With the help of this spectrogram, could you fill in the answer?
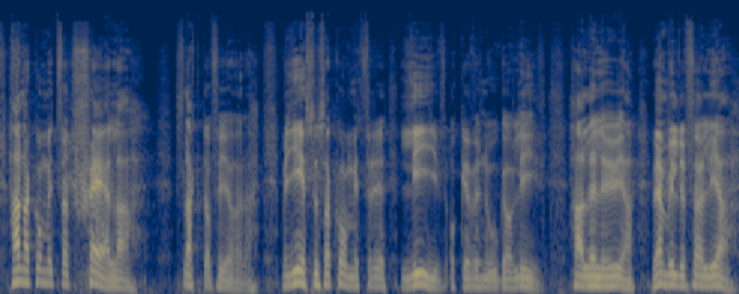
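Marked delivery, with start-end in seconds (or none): none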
